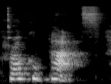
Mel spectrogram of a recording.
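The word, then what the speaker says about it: Prokupac: this is the grape prokupats or prokupats um this c at the end is pronounced like a t z so procupats is um is how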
